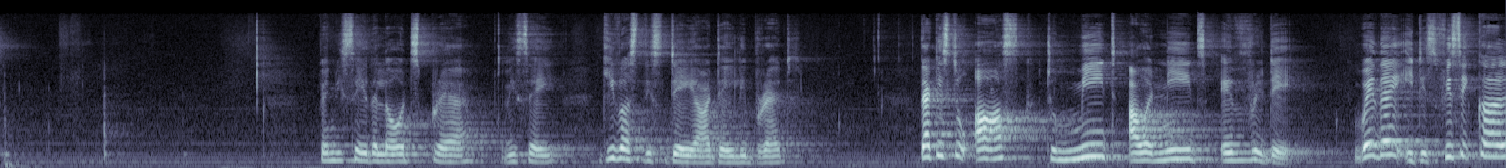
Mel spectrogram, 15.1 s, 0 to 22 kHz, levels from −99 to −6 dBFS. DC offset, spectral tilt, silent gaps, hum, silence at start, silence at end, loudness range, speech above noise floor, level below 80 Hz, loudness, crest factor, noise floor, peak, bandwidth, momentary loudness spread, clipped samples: under 0.1%; -3 dB/octave; none; none; 0.05 s; 0 s; 7 LU; 32 dB; -64 dBFS; -25 LUFS; 20 dB; -58 dBFS; -6 dBFS; 16 kHz; 16 LU; under 0.1%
